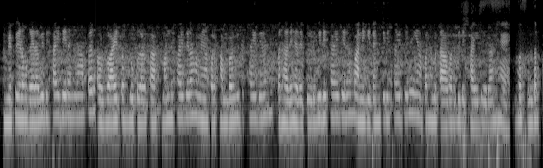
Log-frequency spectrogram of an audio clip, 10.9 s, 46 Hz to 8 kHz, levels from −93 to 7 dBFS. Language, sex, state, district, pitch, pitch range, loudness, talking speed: Hindi, female, Uttar Pradesh, Jalaun, 195 Hz, 190-210 Hz, -27 LUFS, 310 wpm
